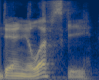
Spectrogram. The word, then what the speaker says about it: Danielewski: And thank you for not pointing out that I said his name wrong. It's going to be hard after saying it for years and years. Mark Z. Danielewski screenplays.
